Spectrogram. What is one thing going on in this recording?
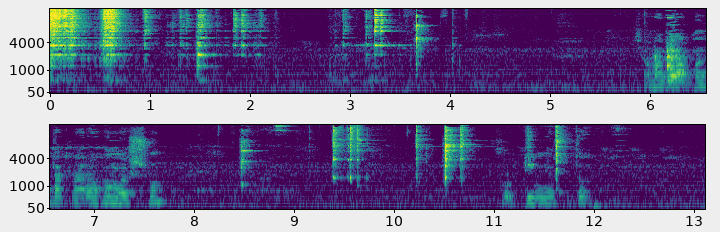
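A spoon clinks against a glass bowl.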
